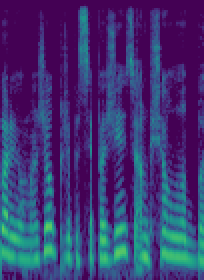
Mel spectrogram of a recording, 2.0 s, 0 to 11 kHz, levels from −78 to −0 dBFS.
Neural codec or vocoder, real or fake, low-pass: codec, 44.1 kHz, 2.6 kbps, DAC; fake; 9.9 kHz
